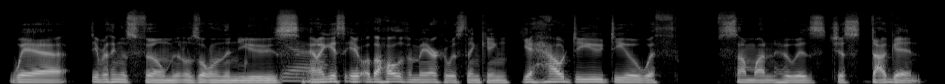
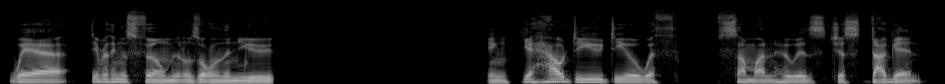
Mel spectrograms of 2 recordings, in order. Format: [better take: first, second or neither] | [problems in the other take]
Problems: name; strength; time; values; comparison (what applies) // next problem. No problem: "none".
first | audio cutting out; at 2.5 s for 2 s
